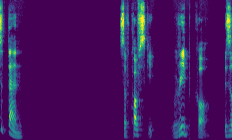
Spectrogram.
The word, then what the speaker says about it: Sapkowski: How do you pronounce it then? Sapkowski.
